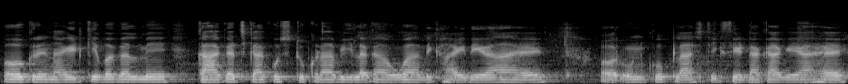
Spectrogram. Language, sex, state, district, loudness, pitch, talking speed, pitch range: Hindi, male, Bihar, Kaimur, -21 LUFS, 115 Hz, 160 wpm, 110-120 Hz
